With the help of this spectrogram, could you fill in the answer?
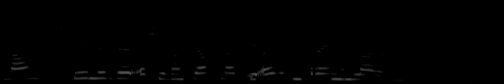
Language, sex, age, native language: Icelandic, female, 50-59, Icelandic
